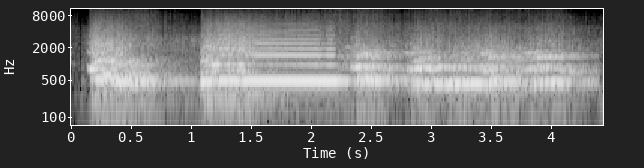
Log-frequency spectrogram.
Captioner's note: screams; dogs howling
